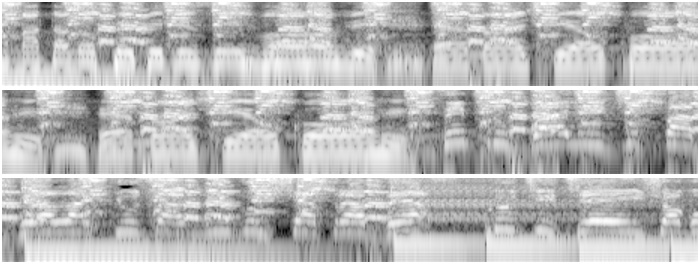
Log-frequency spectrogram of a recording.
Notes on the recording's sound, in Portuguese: MEGA AO VIVO NO BAILE DO CDB.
